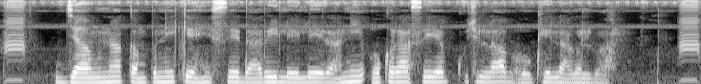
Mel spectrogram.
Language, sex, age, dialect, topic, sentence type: Bhojpuri, male, 36-40, Southern / Standard, banking, statement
